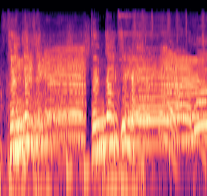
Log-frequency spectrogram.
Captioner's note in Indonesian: Berteriak doenjang jjigae sendirian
